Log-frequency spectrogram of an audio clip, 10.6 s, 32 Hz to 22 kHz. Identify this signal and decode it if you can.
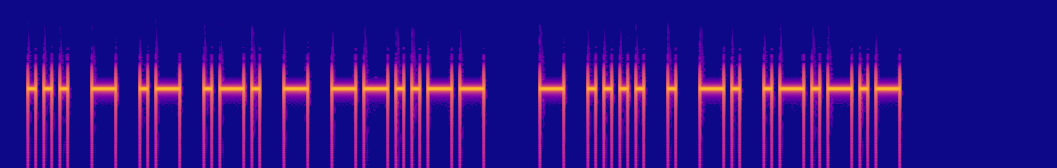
Morse code, heard as a keyed tone, about 15 wpm, 700 Hz. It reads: START, THEN.
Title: Sentences from Top 300 Words 15wpm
